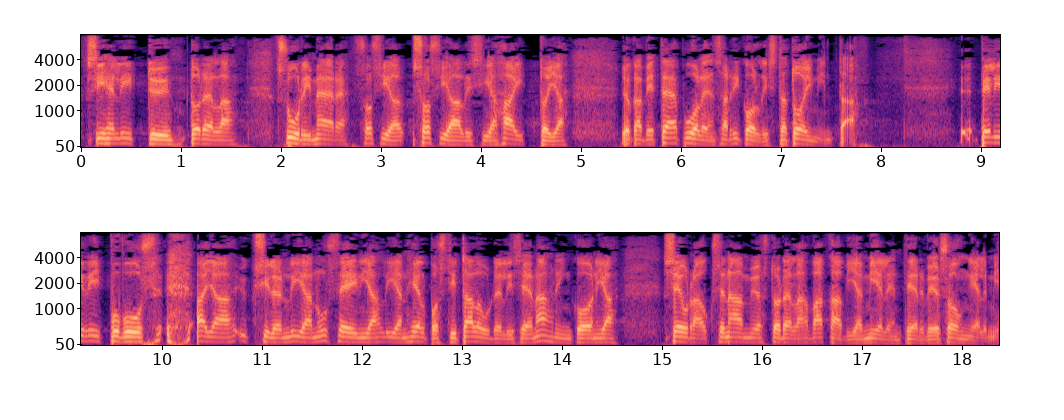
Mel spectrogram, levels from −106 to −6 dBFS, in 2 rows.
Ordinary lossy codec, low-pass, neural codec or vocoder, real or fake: none; none; none; real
